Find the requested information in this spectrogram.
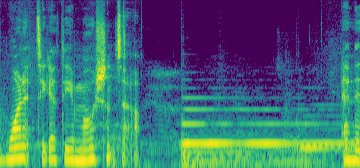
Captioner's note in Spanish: Conversaciones indistintas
